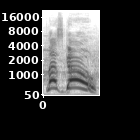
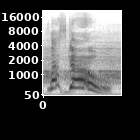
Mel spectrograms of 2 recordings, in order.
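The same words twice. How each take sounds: First: Louder rallying shout. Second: Rallying shout. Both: Retold or imitated. Repeated rallying cry.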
